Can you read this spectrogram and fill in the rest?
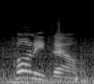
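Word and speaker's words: Taneytown: we're not going to gettysburg we're going to tawneytown it is spelled chaneytown but it comes out is it's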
